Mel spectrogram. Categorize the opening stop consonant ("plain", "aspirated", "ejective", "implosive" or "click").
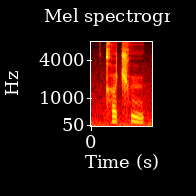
aspirated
